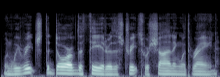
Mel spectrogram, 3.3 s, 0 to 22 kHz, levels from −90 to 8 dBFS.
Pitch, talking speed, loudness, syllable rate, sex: 120 Hz, 255 wpm, -19 LUFS, 5.6 syllables/s, male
